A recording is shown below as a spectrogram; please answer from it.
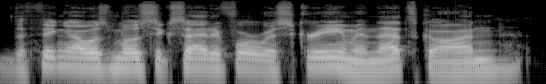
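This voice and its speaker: A podcast co-host reads background notes aloud, then drifts into loose, casual conversation. His mid-range voice is clear and resonant, delivered at a normal speed in clean studio sound with no room echo.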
